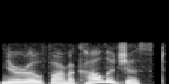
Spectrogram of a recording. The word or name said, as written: neuropharmacologist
